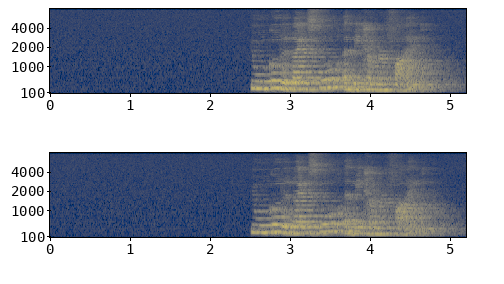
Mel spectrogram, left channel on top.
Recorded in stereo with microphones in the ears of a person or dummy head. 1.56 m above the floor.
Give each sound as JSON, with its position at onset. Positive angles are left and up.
{"t": 2.5, "sound": "a woman speaking", "side_deg": 60, "distance_m": 1.1}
